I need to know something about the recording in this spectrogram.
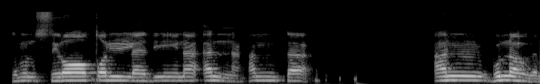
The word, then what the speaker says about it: أنعمت: আমতা আলাইহিম, এরকম হবে না যে আম আমতা হবে না, আন আমতা হবে। আমতা, أنعمت আমতা, আমতা আর আইনটা উচ্চারণ করতে হবে গলার মাঝখান থেকে, ঠিক আছে?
